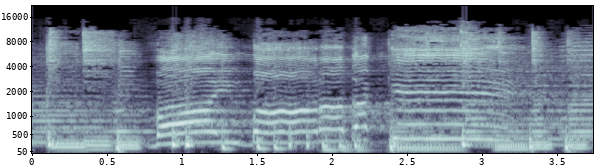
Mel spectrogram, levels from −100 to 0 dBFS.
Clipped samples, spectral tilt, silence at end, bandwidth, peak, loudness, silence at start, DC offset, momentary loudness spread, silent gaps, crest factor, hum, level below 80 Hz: under 0.1%; -2.5 dB/octave; 0 s; 16 kHz; 0 dBFS; -13 LUFS; 0 s; under 0.1%; 6 LU; none; 14 dB; none; -46 dBFS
